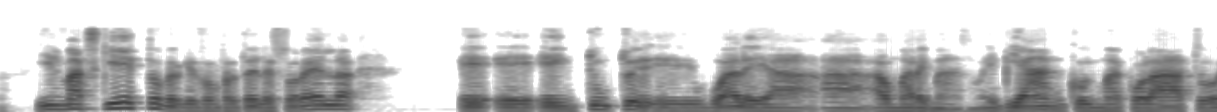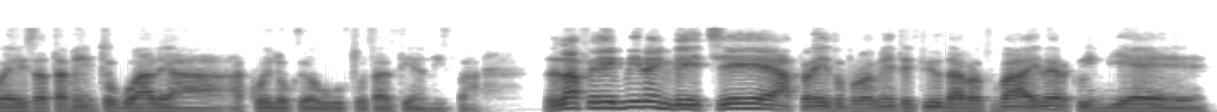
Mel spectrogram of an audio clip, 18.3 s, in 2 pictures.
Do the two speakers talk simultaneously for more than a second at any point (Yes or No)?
No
